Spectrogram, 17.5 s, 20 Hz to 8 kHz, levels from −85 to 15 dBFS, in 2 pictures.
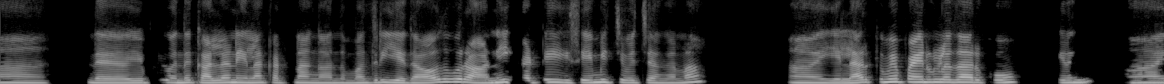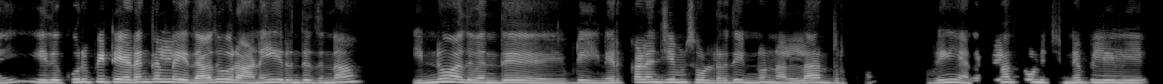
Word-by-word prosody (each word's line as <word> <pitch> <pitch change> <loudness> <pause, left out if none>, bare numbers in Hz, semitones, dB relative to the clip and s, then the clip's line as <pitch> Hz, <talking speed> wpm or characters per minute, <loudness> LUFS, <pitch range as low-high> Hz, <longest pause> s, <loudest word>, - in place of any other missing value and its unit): அ - - -2 0.6
இந்த 195 -2 -1 0.3
எப்படி 180 +4 -10
வந்து 205 +1 0
கல்லணையெல்லாம் 205 0 +2
கட்டினாங்க. 195 -1 -3
அந்த 180 0 -4
மாதிரி 205 +4 -2
ஏதாவது 190 +7 +1
ஒரு 235 - +3
அணை 210 +6 +2
கட்டி 210 +3 -3 0.2
சேமிச்சு 220 +1 +1
வச்சாங்கன்னா, 195 +2 -3 0.8
அ - - -1 0.3
எல்லாருக்குமே 235 +9 +2
பயனுள்ளதா 240 -1 +5
இருக்கும். 220 +2 -2 0.4
இங் 215 0 0 0.4
அ - - -3 0.5
இது 225 - +3
குறிப்பிட்ட 255 +1 +2
இடங்கள்ல 260 +2 +3
ஏதாவது 215 +5 +3
ஒரு 220 - +3
அணை 210 +4 +1
இருந்ததுனா, 220 +1 0 0.6
இன்னும் 270 +7 +4
அது 230 - 0
வந்து 205 +2 +1 0.4
எப்படி 190 +5 -3 0.2
நெற்களஞ்சியம் 235 +3 +1
சொல்றது 205 0 -1
இன்னும் 210 0 -1
நல்லா 185 +4 0
இருந்திருக்கும். 185 -2 -8 0.4
அப்படின்னு 215 +5 -1
எனக்கெல்லாம் 235 +5 -4
தோணுது 230 -3 -1
சின்ன 200 +2 -1
பிள்ளையிலேயே. 205 -2 0
215 Hz, 140 wpm, -23 LUFS, 200-235 Hz, 0.8 s, பயனுள்ளதா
